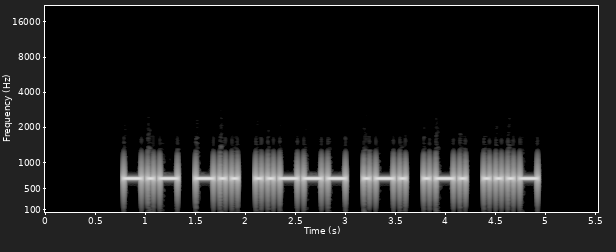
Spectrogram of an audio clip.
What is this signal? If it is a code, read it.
Morse code, heard as a keyed tone, about 21 wpm, 700 Hz. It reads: KD2RRV
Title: USA Call Signs - 6 Characters - 4x Character Spacing - 20wpm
